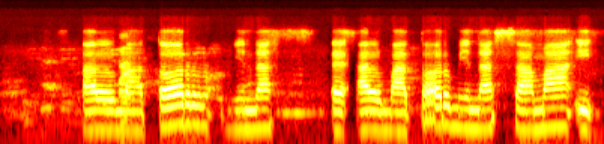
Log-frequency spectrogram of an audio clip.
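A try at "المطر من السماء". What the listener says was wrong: Jangan bisu di akhir. Kalau tidak wakof, kalau tidak sukun jangan dibaca sukun. Misalnya kalau ro itu tidak sukun jangan tor gitu. Kan kalau misalnya tidak sukun maka pilihannya apa? Toru, apa toro, apa tori gitu.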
